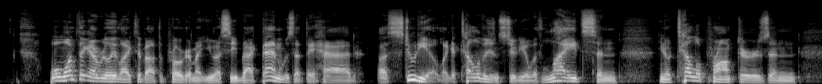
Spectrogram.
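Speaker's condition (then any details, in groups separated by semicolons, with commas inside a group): No condition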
